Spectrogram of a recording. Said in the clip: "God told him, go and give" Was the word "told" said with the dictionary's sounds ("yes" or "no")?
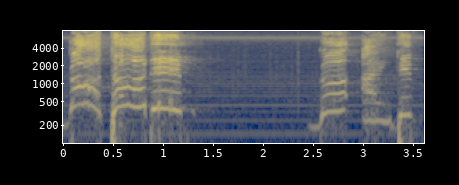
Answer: yes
